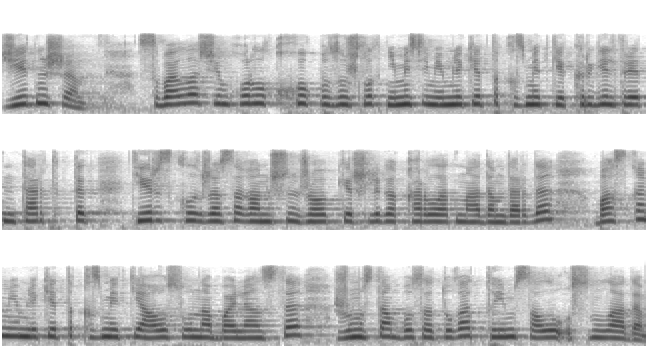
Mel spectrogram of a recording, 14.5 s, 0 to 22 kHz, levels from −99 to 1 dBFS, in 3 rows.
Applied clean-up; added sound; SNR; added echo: neural mask model Resemble Enhance denoiser.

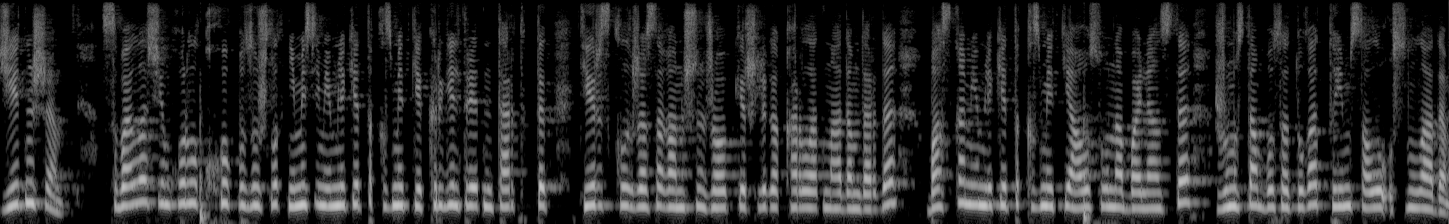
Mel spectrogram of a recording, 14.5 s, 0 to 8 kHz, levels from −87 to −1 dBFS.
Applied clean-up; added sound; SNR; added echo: classical method spectral subtraction.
